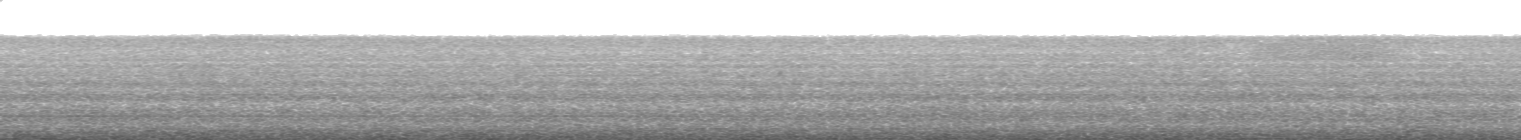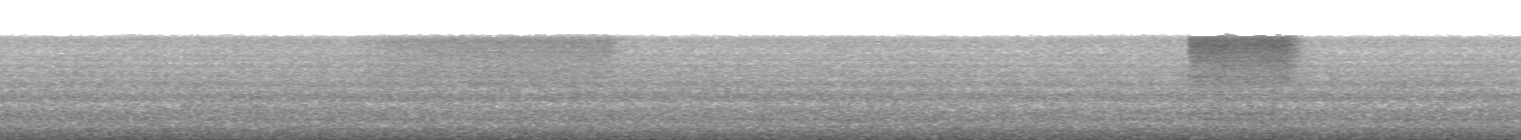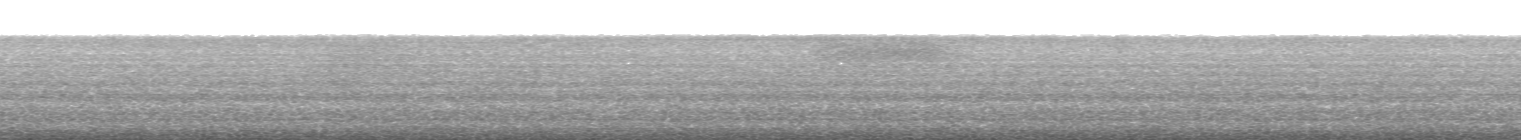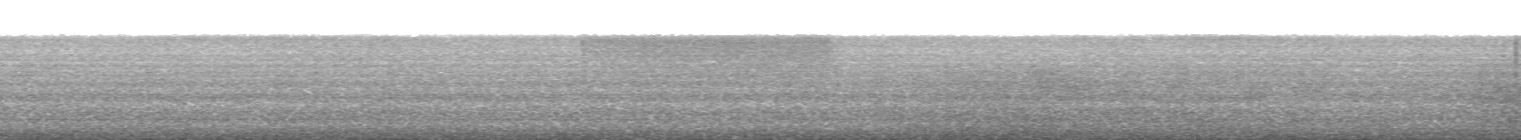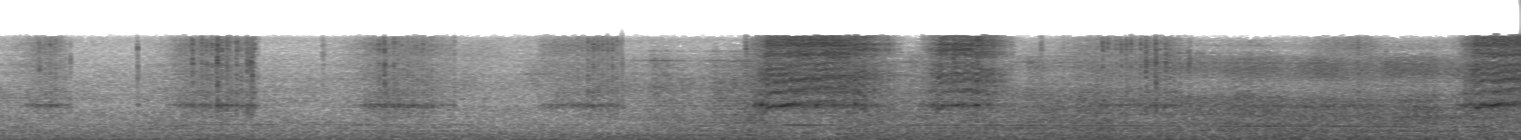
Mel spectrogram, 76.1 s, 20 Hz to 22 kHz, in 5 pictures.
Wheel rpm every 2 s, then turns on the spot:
0, 0, 0, 0, 0, 0, 0, 0, 0, 0, 0, 0, 0, 0, 0, 0, 0, 0, 0, 0, 0, 0, 0, 0, 0, 0, 0, 0, 0, 0, 0, 10, 10, 10, 80, 30, 10, 50.
62-68 72-74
